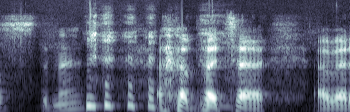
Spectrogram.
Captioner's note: laugh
